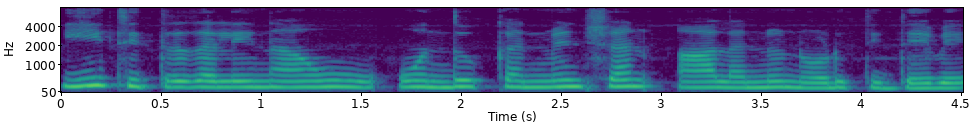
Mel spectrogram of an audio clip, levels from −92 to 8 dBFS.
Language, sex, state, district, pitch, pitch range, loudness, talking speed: Kannada, female, Karnataka, Mysore, 210 Hz, 200-225 Hz, -28 LUFS, 105 wpm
